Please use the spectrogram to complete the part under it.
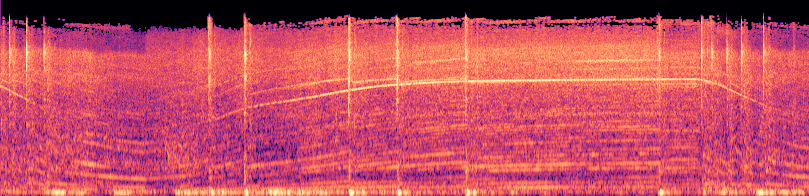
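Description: A racing car engine roars, rising and falling in pitch as it speeds up and slows down.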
